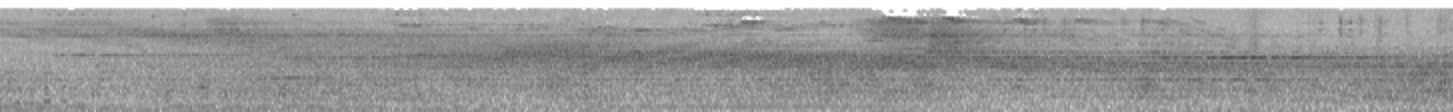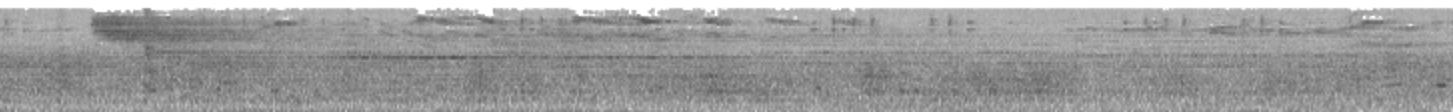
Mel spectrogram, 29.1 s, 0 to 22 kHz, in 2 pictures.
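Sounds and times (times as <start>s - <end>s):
constant low hum: 0.0s - 29.0s.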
